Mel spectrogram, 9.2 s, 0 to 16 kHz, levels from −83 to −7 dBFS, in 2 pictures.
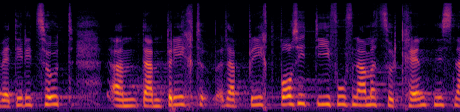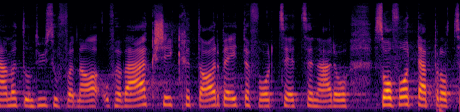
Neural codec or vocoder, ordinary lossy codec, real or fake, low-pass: none; none; real; 14.4 kHz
